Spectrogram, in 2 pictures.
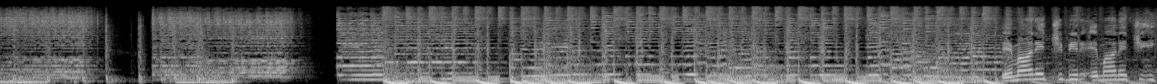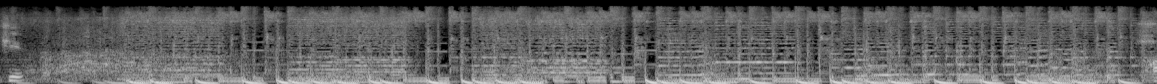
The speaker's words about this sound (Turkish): Madem bir taraftan da böyle 90'lar çalıyoruz. O zaman doğal olarak bu şarkıyı da çalmamız gerekiyor değil mi?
